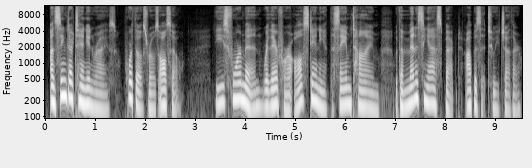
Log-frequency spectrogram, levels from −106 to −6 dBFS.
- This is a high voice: No, medium, 160 Hz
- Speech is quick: No, average, 165 wpm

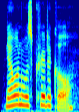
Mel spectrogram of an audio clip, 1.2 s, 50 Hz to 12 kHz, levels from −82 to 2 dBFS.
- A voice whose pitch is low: No, very high, 255 Hz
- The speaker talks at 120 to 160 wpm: No, average, 200 wpm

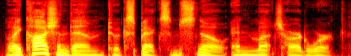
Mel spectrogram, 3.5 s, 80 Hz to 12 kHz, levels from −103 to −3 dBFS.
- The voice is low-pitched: Yes, low, 115 Hz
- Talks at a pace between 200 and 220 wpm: Yes, fast, 205 wpm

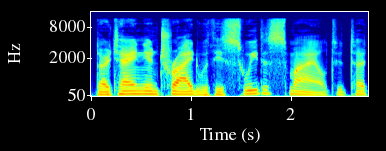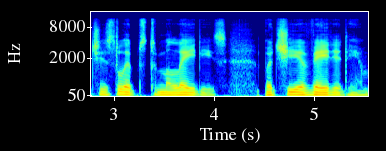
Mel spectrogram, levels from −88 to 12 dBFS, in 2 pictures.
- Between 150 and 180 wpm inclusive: Yes, average, 175 wpm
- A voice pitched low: Yes, low, 105 Hz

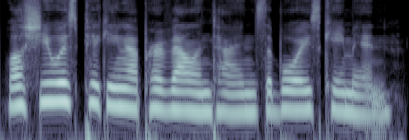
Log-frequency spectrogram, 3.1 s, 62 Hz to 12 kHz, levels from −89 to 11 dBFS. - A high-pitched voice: Yes, high, 200 Hz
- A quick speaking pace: Yes, fast, 215 wpm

